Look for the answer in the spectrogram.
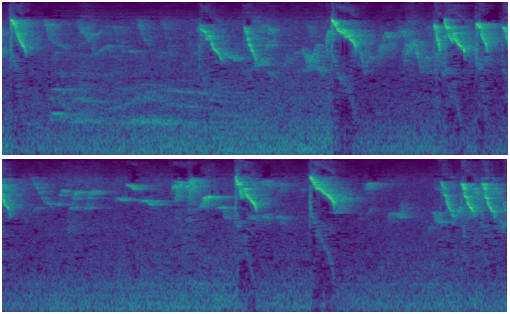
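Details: White-eye (pleci daput) singing in the lively 'ngalas nembak' style: high, thin chirping phrases of quick downslurred and wavering notes, delivered in bursts separated by short pauses.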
